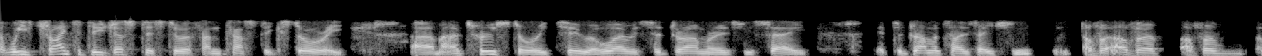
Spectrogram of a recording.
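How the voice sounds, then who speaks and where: A man's voice: medium pitch, breathy edge, no echo. A man being interviewed as a writer on the radio over the phone, conversational and hesitant, repeating words as he goes. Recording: narrow, tinny phone line.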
